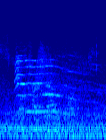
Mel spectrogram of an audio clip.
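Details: Tuxedo cat, a pet indoors, meows while peeking outside and asking to be let out. The single meow lasts about a second with stacked harmonics that rise slightly and then fall. A steady low hum runs beneath it.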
